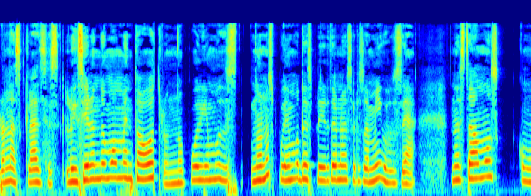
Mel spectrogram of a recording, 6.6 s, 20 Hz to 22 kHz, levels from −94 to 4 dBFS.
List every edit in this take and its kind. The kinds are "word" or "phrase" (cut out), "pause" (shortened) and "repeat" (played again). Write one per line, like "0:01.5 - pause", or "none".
0:03.0 - pause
